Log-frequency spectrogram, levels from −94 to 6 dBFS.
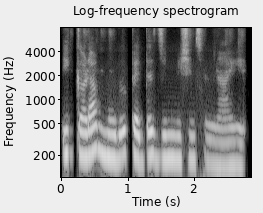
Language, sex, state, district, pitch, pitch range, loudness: Telugu, female, Telangana, Hyderabad, 180 Hz, 170-200 Hz, -15 LUFS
